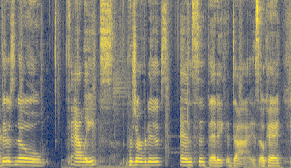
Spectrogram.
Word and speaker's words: phthalates: Phthalates. Phthalates. Yes, it's an F sound, then a the sound.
